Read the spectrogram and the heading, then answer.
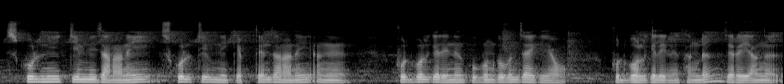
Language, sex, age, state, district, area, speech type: Bodo, male, 30-45, Assam, Udalguri, urban, spontaneous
